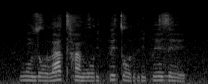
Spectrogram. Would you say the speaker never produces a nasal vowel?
no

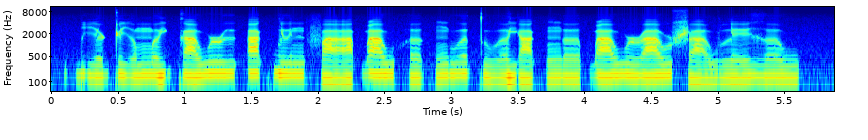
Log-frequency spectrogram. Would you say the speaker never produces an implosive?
no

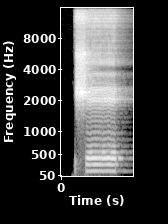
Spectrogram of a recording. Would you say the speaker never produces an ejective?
yes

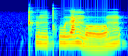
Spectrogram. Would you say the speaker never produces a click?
yes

